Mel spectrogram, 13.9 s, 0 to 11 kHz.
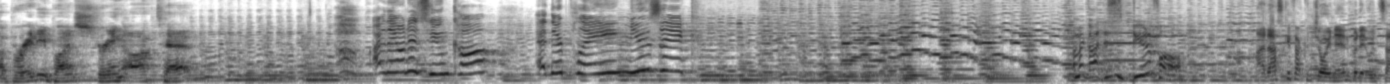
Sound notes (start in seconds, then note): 3.2 gasps; 7.4 upbeat string music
